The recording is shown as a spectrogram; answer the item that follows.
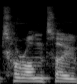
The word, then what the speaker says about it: Toronto: a bit like um Toronto versus Toronto or pronounce is it like the second T you you you show you're a tourist if you pronounce the second t or something actually there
